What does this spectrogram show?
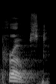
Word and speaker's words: Probst: Probst.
